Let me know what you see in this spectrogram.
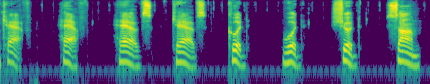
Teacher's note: L is sometimes mute, as in calf, half, halves, calves, could, would, should, psalm, talk, salmon, falcon.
